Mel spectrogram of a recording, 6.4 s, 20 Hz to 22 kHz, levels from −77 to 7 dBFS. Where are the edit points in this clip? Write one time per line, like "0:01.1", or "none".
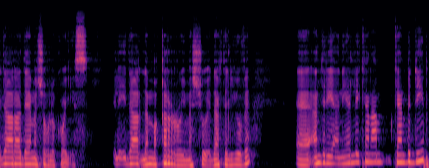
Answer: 0:02.1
